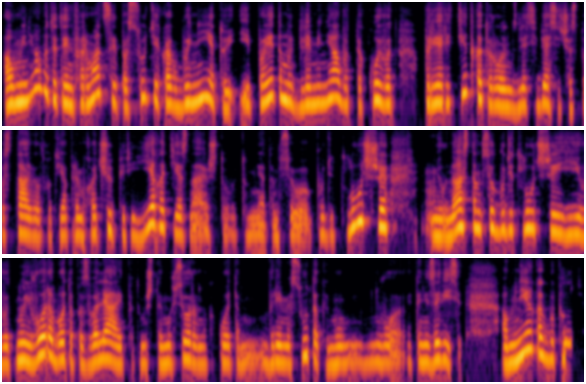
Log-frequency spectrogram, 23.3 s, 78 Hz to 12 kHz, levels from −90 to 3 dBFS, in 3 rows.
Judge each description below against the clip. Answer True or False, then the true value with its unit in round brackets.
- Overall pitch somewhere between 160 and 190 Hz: True (185 Hz)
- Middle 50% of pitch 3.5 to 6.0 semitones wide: True (4.1 semitones)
